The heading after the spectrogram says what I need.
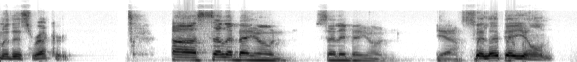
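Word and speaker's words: Sélébéyone: Celebayon. Yeah. Celebayon. That's a word in Wolof that's kind of written out in French, and I don't know. Yeah, it means the term Celebayon means intersection in Wolof,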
